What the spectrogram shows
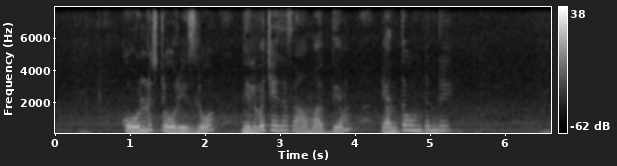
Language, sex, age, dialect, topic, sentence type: Telugu, male, 25-30, Utterandhra, agriculture, question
